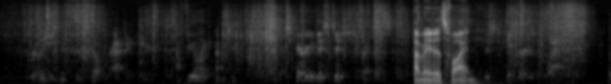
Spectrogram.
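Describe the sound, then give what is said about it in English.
Wrapping paper crinkles and rustles in irregular bursts as a gift, a Razer Huntsman keyboard, is unwrapped, running under casual conversation, with one voice briefly rising loudly partway through. “This paper is whack. Yeah, I tried my best wrapping this.”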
